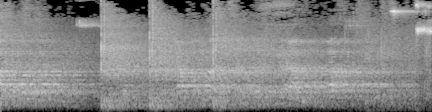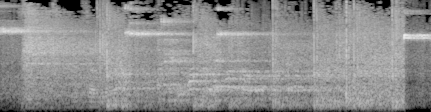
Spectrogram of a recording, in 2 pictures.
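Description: Sneakers squeak sharply on a hard floor in an echoing hall.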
